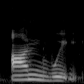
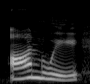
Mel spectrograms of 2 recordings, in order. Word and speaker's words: ennui: ‘Ennui’ yes that's the word we pronounce it as ‘ahn-wee’.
